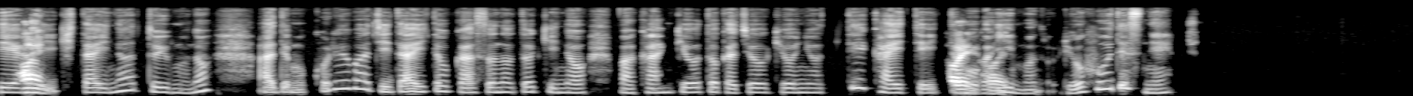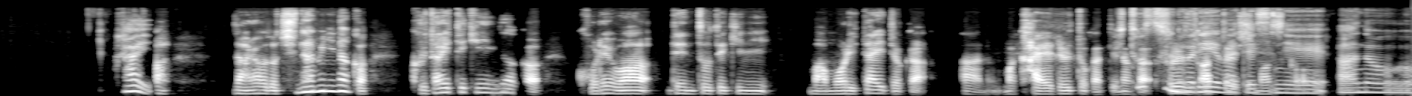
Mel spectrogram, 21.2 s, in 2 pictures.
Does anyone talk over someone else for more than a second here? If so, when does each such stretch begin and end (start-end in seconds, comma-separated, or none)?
19.1-20.4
